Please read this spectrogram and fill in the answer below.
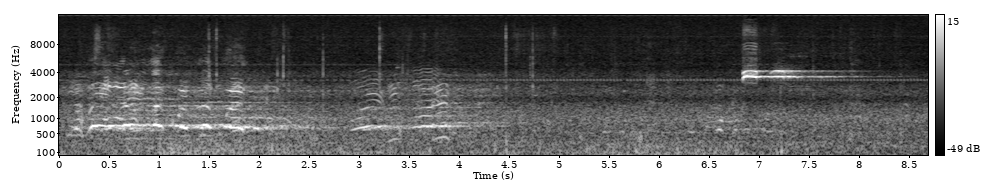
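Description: Players shouting on the pitch for the first few seconds, then one loud, steady, high referee's whistle blast about seven seconds in, lasting about a second, the kind that stops play.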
